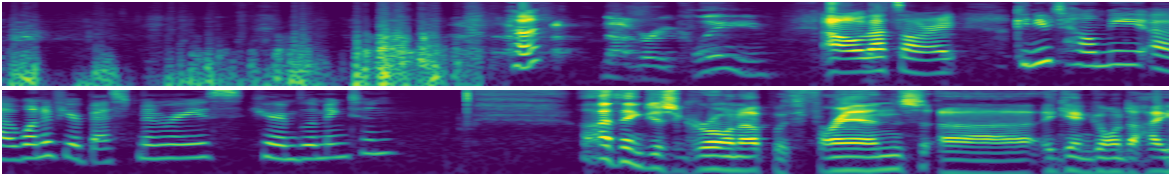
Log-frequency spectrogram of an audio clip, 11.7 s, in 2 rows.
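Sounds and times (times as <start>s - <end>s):
gusty wind buffeting the microphone near a ball field in Bloomington: 0.0s - 2.5s
speech: 2.6s - 11.6s.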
